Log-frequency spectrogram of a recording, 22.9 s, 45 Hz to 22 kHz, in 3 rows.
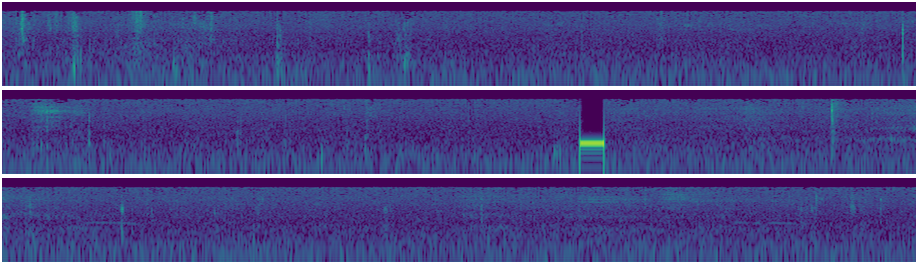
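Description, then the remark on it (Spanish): Hushed night-time ambience in a forest known as the witches' forest, at 12:40 a.m., among trees at a crossroads of paths. Mostly still and quiet, with faint rustles, scattered small snaps and soft footstep-like crunches, broken once midway by a short, sharp electronic-sounding beep. “Este es el sonido ambiente del bosque de las brujas.”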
